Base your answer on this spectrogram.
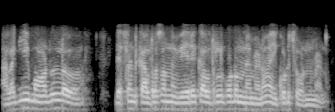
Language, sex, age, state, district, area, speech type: Telugu, male, 30-45, Andhra Pradesh, East Godavari, rural, conversation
